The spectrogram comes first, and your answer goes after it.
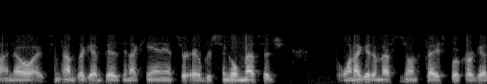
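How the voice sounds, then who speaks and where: A man speaks in a Southern US accent. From Arkansas, US South. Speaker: author and retired military officer. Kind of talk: interview.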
